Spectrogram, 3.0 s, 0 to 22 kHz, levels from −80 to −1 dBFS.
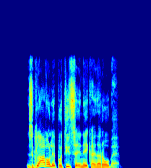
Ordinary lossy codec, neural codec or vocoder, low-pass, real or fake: none; none; 14.4 kHz; real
